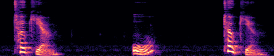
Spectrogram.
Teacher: In English, this word can either have three syllables and be pronounced Tokyo, or two syllables, Tokyo. So the sound in the middle of the word is slightly different, but the stress is always on the first syllable.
